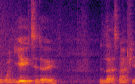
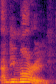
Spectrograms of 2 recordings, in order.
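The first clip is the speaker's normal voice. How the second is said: higher, louder called-out name; mock call out; 11 semitones higher, 5 dB louder than usual. A kid on a bike calling out to the lookalike, loud. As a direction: shout the name across the street. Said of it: "this guy went".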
